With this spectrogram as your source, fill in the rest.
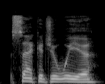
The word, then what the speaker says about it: Sacagawea: used by the Shoshones, or Sakakawea, the spelling used by the Mandans and Hidatsis. But we use Sacagawea, Sacagawea, because that's how Lewis and Clark phonetically spelled her name in their journals.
